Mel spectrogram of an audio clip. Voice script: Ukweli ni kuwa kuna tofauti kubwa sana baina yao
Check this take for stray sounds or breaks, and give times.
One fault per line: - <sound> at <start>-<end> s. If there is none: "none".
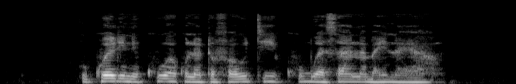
none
